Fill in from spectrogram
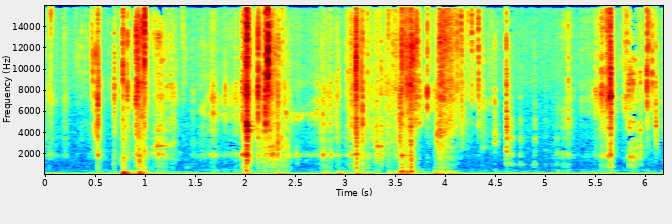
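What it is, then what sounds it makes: Dry bar of soap being sliced. A metal utility knife slices a solid, dry beige bar of soap held in the hand, peeling off thick curled shavings. Each stroke gives a crisp, dry scraping crunch with bright, papery edges, separated by short pauses over a steady low hum.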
